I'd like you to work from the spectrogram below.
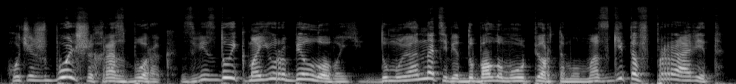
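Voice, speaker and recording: A gruff, hot-tempered middle-aged lieutenant colonel, as the narrator puts him on. He barks blunt orders with lively swings of pitch. This is audiobook storytelling. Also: moderate pace, few pauses. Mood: irritated.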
